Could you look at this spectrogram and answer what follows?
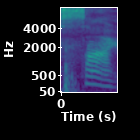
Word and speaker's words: sign: is the word sign the word sign is spelled as as IGN but why do we pronounce it a sign or in fact there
